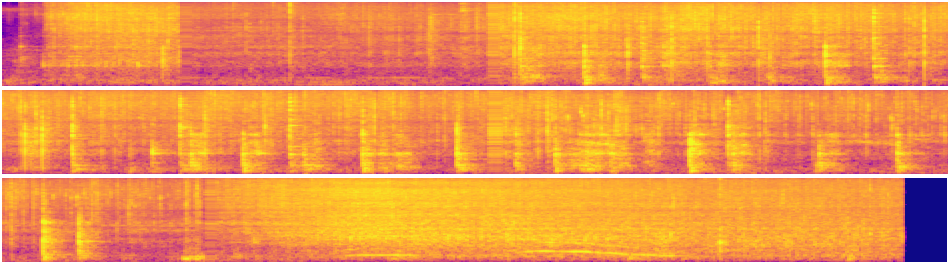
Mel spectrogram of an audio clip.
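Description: Food frying in hot coconut oil in a pan: a loud sizzle as ingredients go in, then sliced shallots and curry leaves sizzling while a spatula clicks and scrapes against the pan many times. Near the end a louder, smoother sizzle and bubbling as the curry is stirred.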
